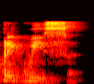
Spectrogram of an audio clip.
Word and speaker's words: preguiça: Só que você fala preguiça, porque é um dígrafo G e U. Tem som de G.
